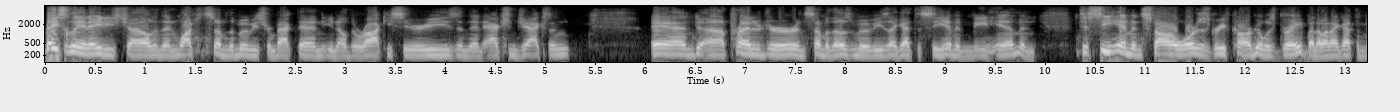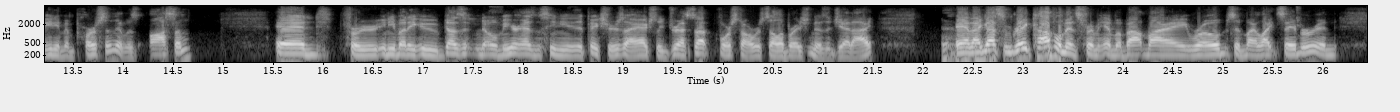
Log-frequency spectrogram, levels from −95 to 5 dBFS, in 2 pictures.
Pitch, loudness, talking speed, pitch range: 105 Hz, -22 LUFS, 230 wpm, 100-110 Hz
